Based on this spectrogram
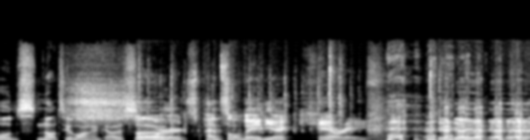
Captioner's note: keyboard tapping; laughter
